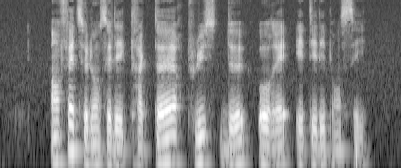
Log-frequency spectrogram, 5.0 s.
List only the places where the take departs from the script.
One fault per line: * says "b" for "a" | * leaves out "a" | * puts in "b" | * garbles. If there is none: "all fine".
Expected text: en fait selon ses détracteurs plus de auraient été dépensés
all fine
